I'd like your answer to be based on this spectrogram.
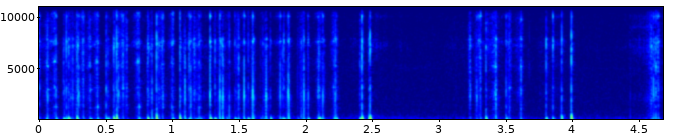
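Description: Fingernails tap two small, hollow, clear plastic shot glasses held at the ears of a microphone, producing quick, dry clicks with a hollow low knock and a bright top. A dense run of taps gives way to a short quiet pause around the three-second mark, then scattered taps resume. Each tap cuts off almost instantly, with no ringing.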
